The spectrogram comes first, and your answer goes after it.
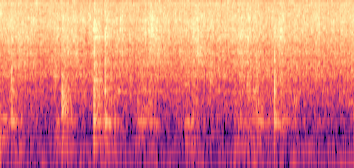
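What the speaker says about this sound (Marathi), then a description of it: "आता ही पेस्ट छान अशी भाजून घ्यायची आहे" Ginger, garlic and coconut paste roasts in hot oil in a pan, giving a steady, even sizzle with a few quiet stirring clicks and no voices.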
